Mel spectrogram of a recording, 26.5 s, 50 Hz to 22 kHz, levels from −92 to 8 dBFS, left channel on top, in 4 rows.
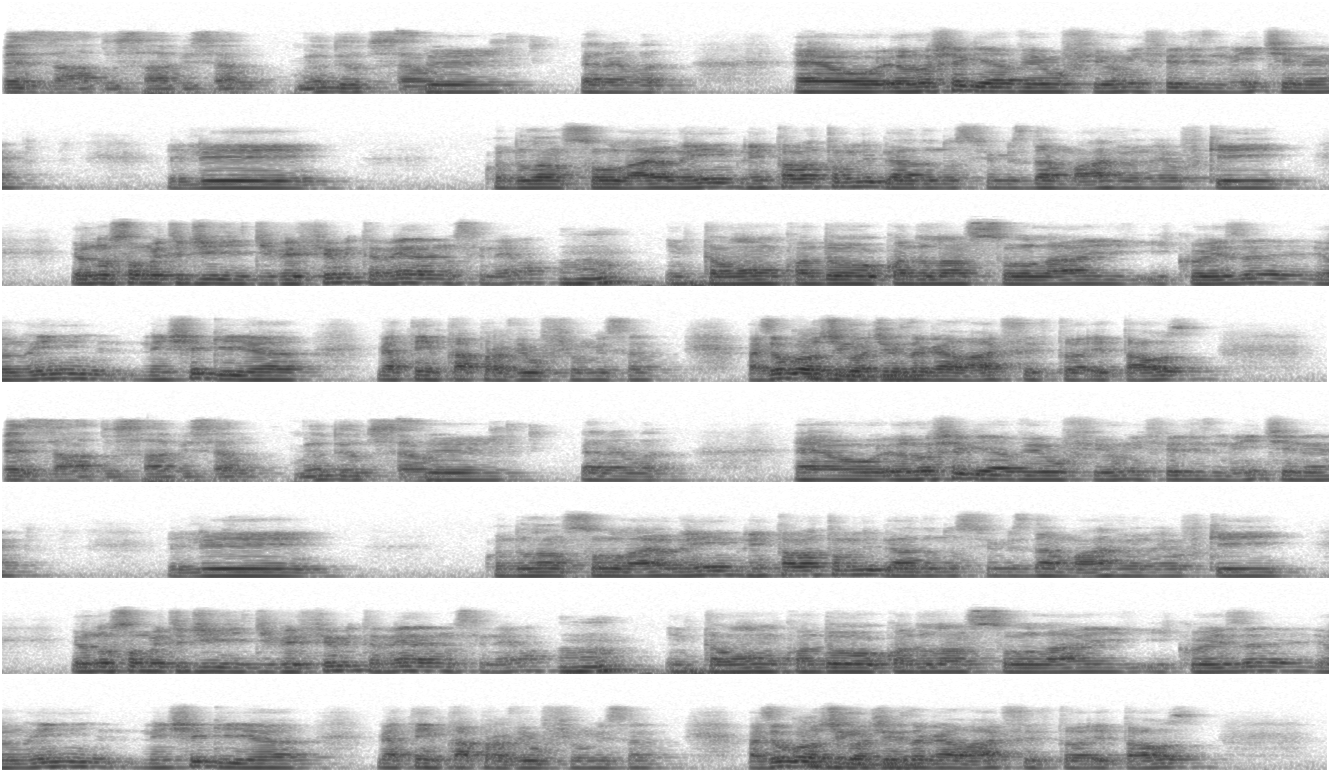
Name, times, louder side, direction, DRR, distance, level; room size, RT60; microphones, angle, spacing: voice 1, 0.0-2.2 16.0-16.3 23.9-24.5, equal, 30° right, -1 dB, 0.7 m, -27 dB
voice 2, 2.1-2.5 2.9-3.7 4.0-6.7 7.5-8.2 9.1-13.0 13.6-15.9 16.6-25.8 26.1-26.2, left 2 dB, 20° left, 0 dB, 0.3 m, -23 dB
2.6 x 2.1 x 2.6 m, 0.42 s
head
